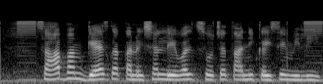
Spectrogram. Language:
Bhojpuri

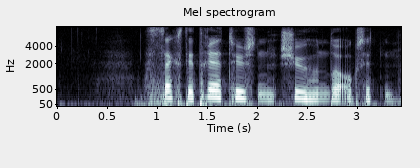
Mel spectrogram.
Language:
Norwegian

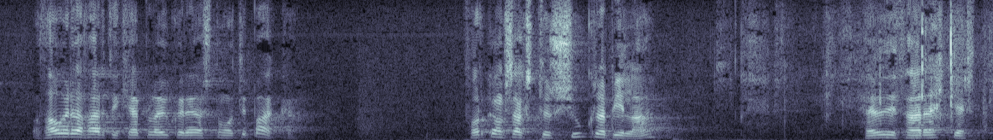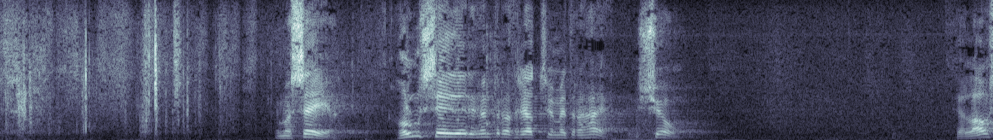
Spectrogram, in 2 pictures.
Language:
Icelandic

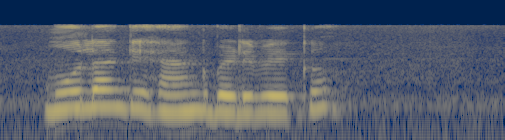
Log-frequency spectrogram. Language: Kannada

